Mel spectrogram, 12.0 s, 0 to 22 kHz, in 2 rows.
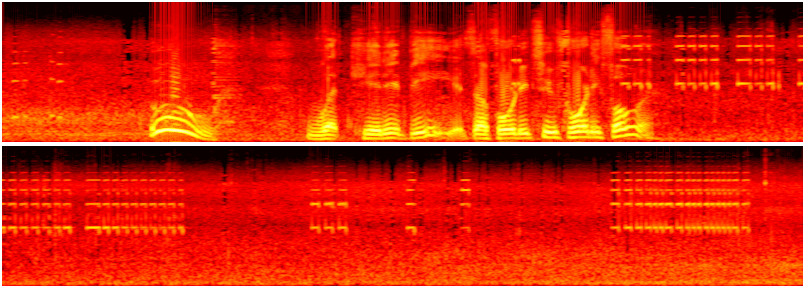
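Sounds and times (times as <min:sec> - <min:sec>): metal detector warbling tone: 0:03.7 - 0:07.4, 0:10.6 - 0:11.7.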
